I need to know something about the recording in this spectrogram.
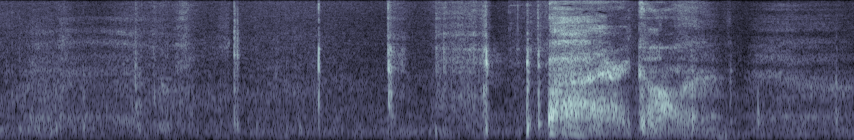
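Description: A few sharp clicks from a manual locking hub's dial being turned by hand on a pickup's front wheel, then a breathy, whisper-like sound about three seconds in. The hub is damaged, with its internal tangs broken.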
